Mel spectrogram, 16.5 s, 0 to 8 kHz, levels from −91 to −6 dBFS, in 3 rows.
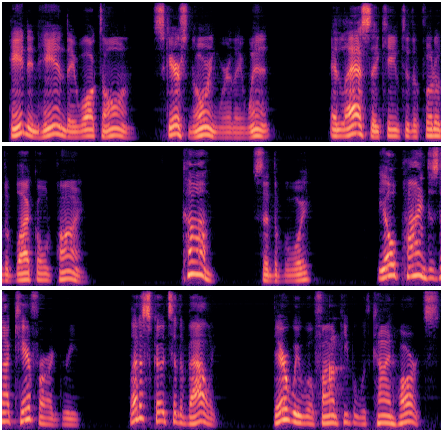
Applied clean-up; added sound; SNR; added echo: neural mask model DeepFilterNet 3.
